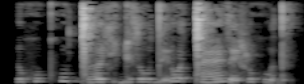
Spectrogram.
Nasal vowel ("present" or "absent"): present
